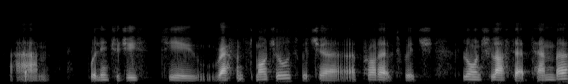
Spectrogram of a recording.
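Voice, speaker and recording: A man speaks with a British accent at a fairly low pitch. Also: dry, close sound with no echo. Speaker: publishing marketing manager. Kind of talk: webinar presentation. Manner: hesitant, many fillers.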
